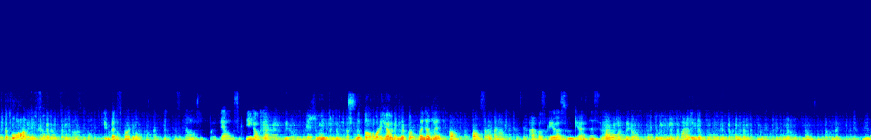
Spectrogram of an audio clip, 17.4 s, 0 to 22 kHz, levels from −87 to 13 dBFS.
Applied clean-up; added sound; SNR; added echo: neural mask model DeepFilterNet 3.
